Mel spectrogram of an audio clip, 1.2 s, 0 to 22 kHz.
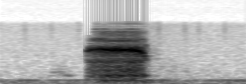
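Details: A barn owl at its nest box at night, 24 November 2023, as two owls return home: one short, harsh screech with a shrill tonal edge, lasting about a third of a second, over faint low hum.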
